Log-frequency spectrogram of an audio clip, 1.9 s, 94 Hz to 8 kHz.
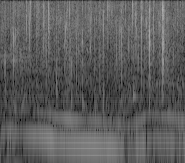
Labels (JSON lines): {"label": "biophony", "recorder": "SoundTrap 300"}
